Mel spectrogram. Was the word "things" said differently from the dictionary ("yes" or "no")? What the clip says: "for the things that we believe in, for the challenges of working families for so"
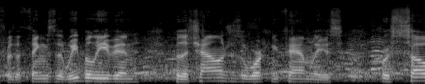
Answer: no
